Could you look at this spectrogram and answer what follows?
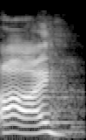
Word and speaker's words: Ai: a city called Ai. You can't make this up. They went to I, as is properly pronounced, Jay showed us last week.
